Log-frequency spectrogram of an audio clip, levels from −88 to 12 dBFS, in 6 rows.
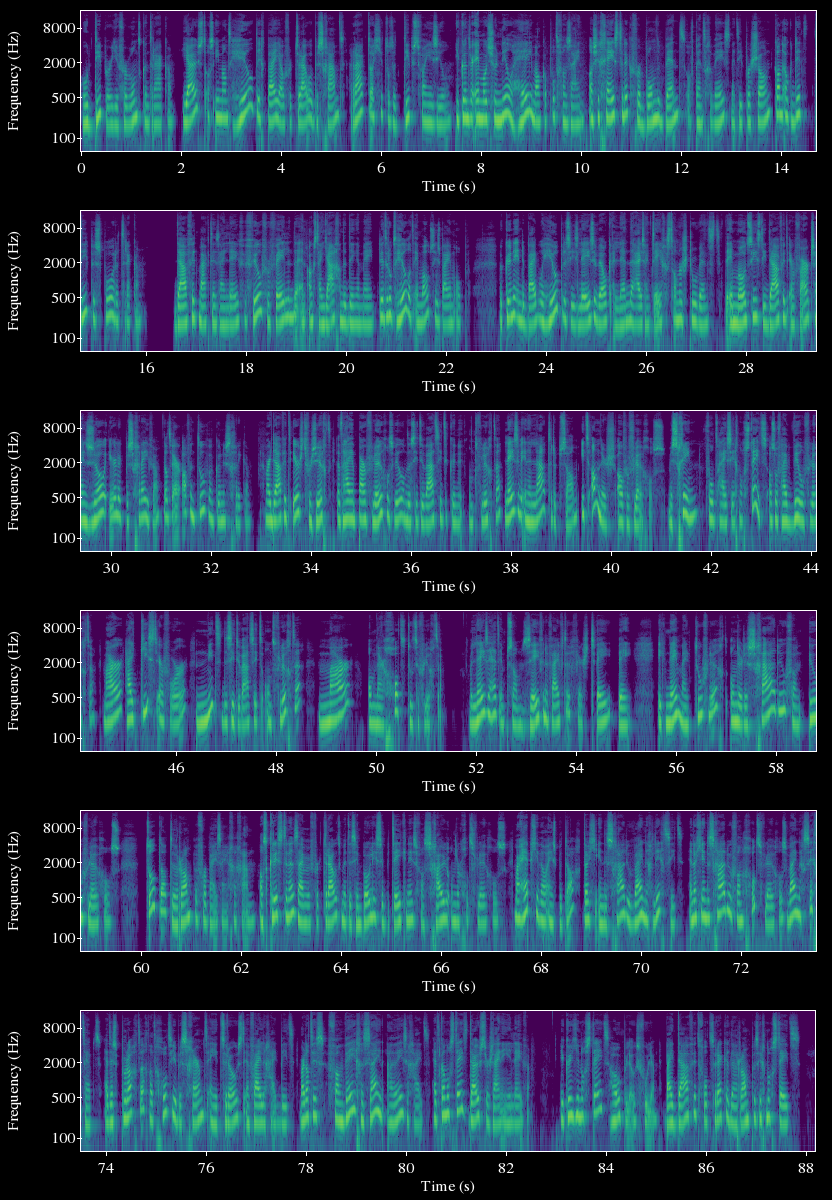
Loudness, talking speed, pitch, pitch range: -19 LUFS, 175 wpm, 205 Hz, 185-235 Hz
